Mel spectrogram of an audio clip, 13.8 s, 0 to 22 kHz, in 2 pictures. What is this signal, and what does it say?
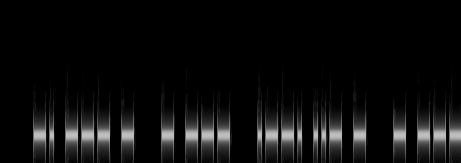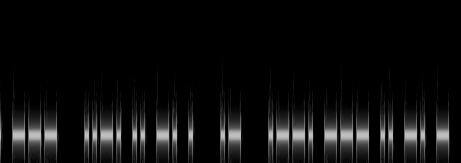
Morse code, heard as a keyed tone, about 20 wpm, 700 Hz. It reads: NOT TO PUT TOO FINE A POINT
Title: Sentences with 9-Word Phrases - 20wpm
